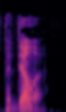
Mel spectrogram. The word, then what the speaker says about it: Padilla: Jose Padilla, or Padilla, as he apparently insists on being called. That's why we held him in the brig for 3 years, because he insisted on it being pronounced Padilla.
